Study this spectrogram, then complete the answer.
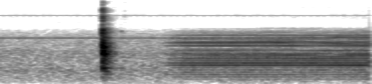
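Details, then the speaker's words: Standard Hi-Fi record player amplifier after a full capacitor replacement, powered from a bench power supply: a click at switch-on, then a steady fixed-pitch buzzy mains hum because nothing on the bench is earthed well. "obviously it's going to be a big homo because there it's all I on the bench here nothing's really earthed very well"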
